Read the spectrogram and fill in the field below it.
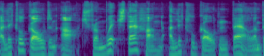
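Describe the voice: This plain reading aloud has lively intonation throughout.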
